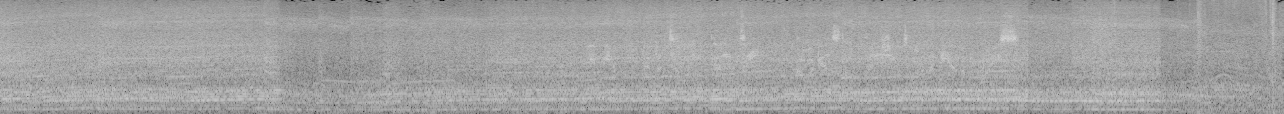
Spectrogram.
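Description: A racing car engine whines loudly as it speeds and shifts gears.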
